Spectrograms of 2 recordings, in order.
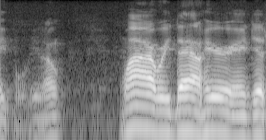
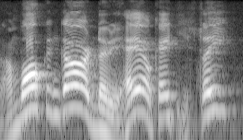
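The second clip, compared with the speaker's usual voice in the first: retold indignant retort; 11 semitones higher, 8 dB louder than usual. Guard answering, irritated.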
